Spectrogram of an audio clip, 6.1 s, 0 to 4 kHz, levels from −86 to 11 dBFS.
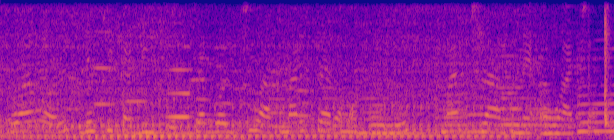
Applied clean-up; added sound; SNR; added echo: none; Engine; -2 dB; reverberation time 1.1 s.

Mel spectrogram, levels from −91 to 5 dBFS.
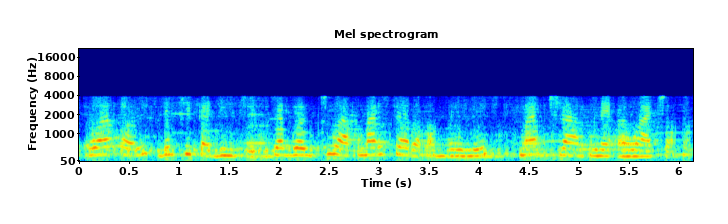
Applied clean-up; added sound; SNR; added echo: neural separator model SepFormer DNS4.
